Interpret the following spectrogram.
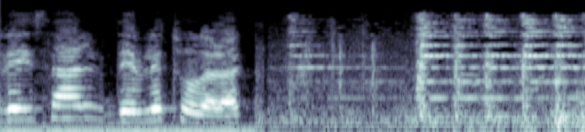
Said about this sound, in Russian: Тарахтит по рельсам старый трамвай, не помнящий своего года рождения. Истекляль – пешеходная улица, въезд другого транспорта сюда запрещен.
